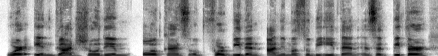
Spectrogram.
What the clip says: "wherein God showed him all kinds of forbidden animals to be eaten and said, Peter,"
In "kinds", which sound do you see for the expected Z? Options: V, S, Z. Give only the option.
S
